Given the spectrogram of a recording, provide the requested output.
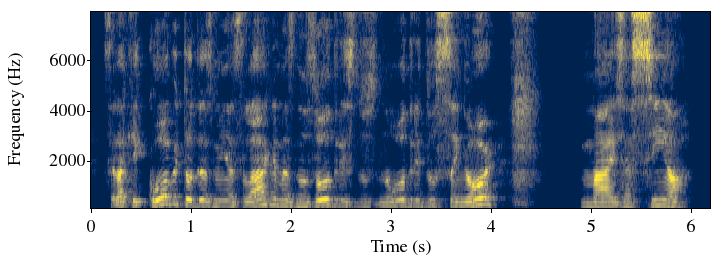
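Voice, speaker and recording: In a very clean recording with a silent background, a woman speaks at a fairly slow pace and medium pitch in a plain, everyday voice with ordinary pitch variation. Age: 60s. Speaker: evangelical preacher. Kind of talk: sermon.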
